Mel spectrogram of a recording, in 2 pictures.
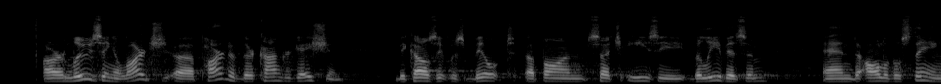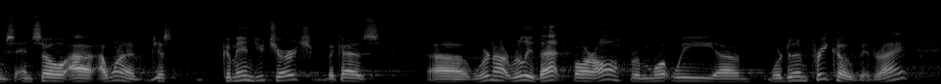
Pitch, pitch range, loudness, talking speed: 150 Hz, 140-170 Hz, -39 LUFS, 155 wpm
